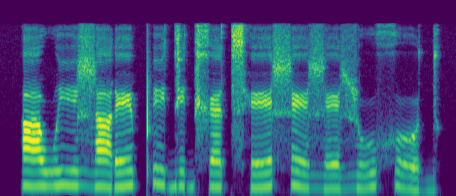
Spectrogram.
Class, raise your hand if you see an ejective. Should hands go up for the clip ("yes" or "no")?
yes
